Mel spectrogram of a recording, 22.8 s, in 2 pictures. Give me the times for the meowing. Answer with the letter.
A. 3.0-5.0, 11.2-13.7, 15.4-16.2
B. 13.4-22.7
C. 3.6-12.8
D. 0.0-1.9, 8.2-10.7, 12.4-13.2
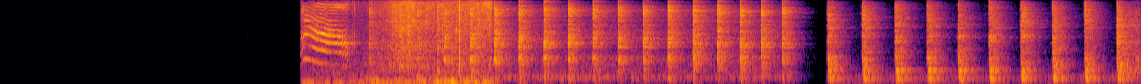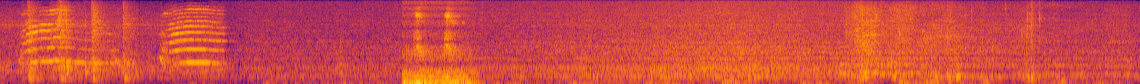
A.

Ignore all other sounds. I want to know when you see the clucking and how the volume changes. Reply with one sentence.
The clucking can't be heard in this clip.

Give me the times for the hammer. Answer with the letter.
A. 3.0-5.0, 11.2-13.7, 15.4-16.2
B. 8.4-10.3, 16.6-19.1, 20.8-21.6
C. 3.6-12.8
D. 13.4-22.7
C.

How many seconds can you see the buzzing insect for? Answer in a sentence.
You can hear the buzzing insect for 9 seconds altogether.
